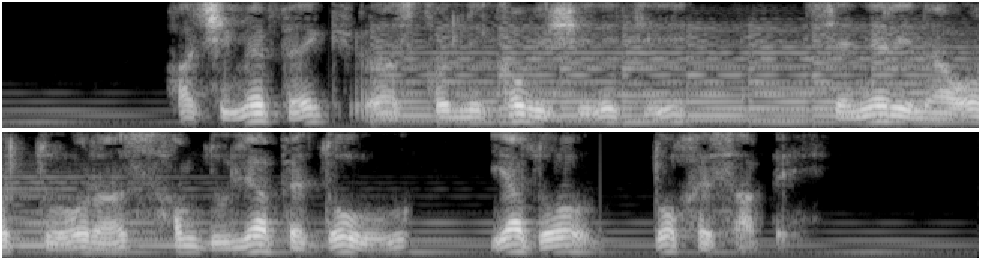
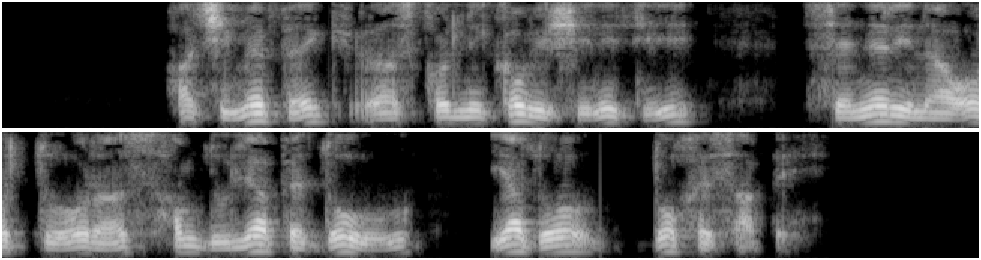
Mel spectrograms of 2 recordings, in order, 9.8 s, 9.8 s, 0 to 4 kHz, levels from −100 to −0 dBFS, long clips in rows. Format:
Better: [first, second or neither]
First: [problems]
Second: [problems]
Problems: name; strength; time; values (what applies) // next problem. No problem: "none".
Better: second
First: background sound (Electric guitar); 13 dB below the speech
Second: none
